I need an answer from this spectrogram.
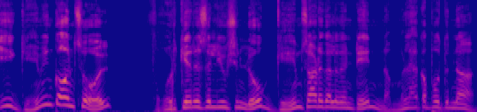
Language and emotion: Telugu, surprised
